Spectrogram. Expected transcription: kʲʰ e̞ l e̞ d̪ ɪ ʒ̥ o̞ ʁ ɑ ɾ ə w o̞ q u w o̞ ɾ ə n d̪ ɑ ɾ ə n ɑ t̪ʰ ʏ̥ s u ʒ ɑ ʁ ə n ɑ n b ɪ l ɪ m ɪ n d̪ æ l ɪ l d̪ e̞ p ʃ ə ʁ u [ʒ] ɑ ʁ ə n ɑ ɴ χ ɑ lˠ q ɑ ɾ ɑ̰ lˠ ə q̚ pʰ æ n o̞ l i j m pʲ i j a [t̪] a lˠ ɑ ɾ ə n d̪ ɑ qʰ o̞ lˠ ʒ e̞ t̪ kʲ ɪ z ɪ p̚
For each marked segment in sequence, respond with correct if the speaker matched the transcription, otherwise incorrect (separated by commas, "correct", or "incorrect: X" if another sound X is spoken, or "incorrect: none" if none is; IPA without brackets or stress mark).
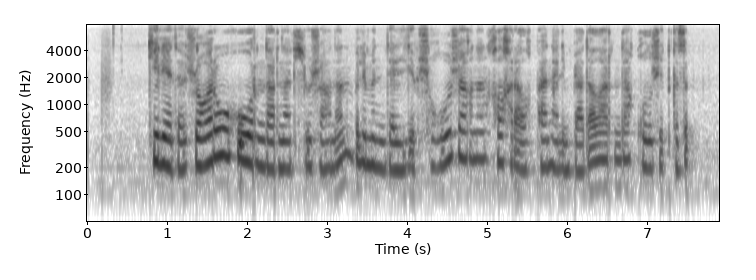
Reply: correct, incorrect: d̪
